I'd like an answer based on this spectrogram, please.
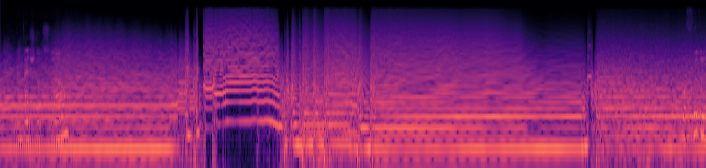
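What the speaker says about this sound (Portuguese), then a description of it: "Aumentar a distorção." An electric guitar played through a ProCo RAT distortion pedal with the distortion turned up gives thick, sustained, heavily saturated chords, loud and close, broken by a brief bending, warbling passage midway.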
